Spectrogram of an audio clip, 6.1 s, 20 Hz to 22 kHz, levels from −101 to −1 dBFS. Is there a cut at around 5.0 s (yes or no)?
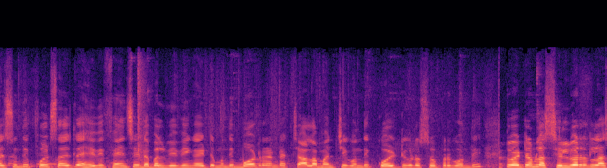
yes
